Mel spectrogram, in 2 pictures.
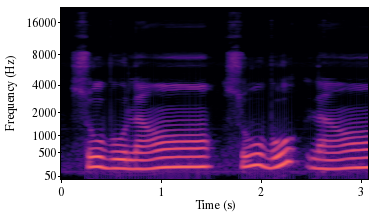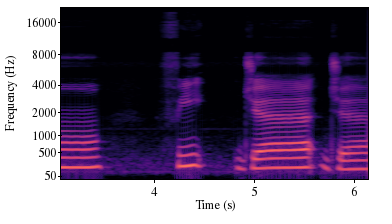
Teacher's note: منہا سبولن، یہاں پہ اخفا ہوگا وہ بھی باریک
